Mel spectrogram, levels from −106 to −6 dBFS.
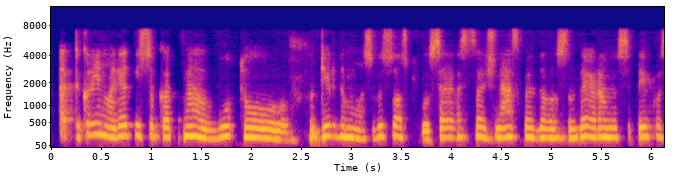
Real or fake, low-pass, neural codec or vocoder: fake; 7.2 kHz; codec, 16 kHz, 1.1 kbps, Voila-Tokenizer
